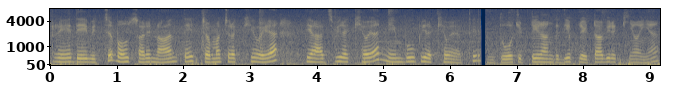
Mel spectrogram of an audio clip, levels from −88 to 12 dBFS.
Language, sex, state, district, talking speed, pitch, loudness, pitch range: Punjabi, male, Punjab, Pathankot, 190 wpm, 200 Hz, -16 LUFS, 190-210 Hz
